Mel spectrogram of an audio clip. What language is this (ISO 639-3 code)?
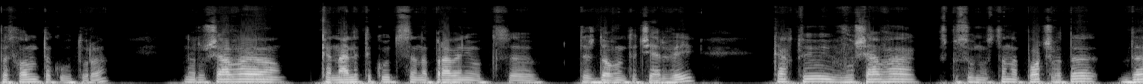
bul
